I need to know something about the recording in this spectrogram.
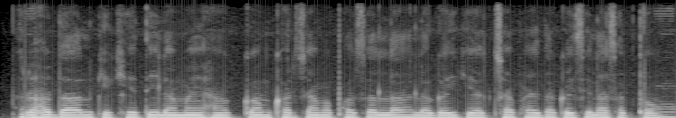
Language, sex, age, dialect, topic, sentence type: Chhattisgarhi, male, 36-40, Northern/Bhandar, agriculture, question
